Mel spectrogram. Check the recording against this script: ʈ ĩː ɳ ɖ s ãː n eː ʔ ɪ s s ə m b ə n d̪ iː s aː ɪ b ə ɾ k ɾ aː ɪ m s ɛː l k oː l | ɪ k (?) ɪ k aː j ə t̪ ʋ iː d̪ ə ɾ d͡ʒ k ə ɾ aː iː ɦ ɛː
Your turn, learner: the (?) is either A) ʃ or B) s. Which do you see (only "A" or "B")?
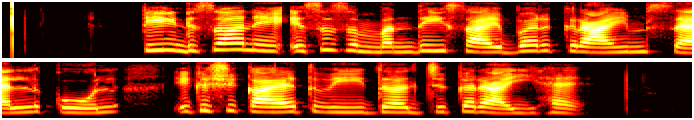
A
